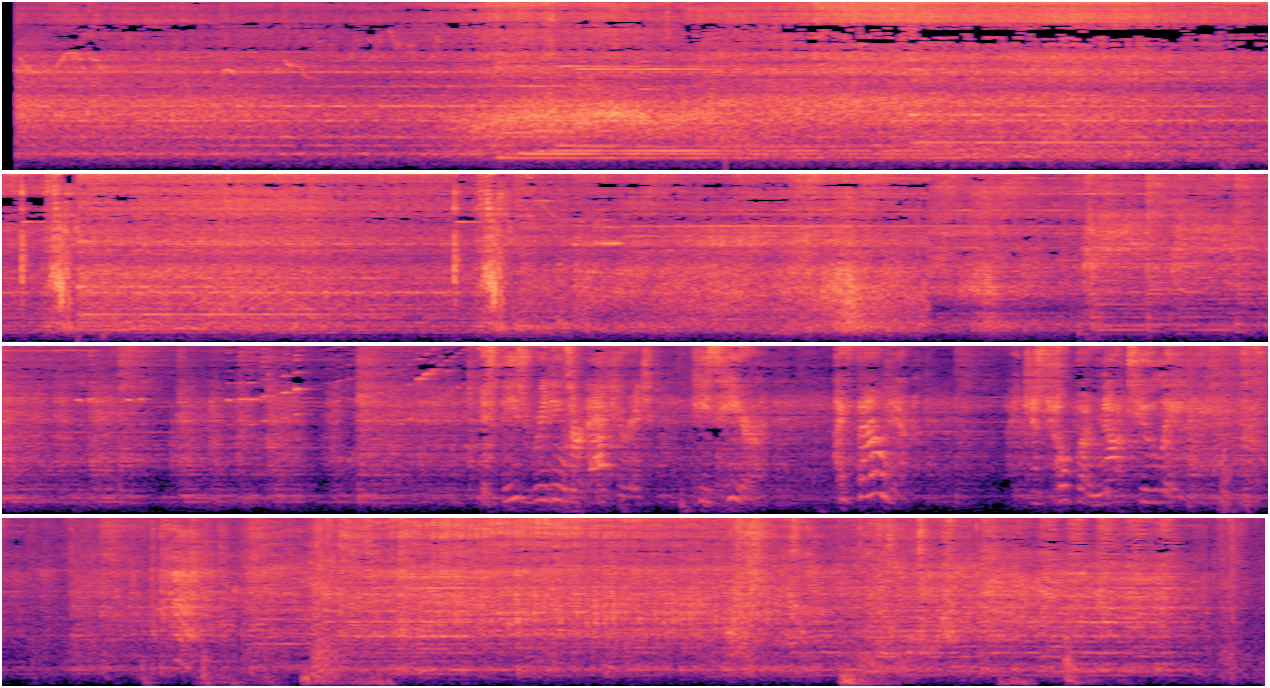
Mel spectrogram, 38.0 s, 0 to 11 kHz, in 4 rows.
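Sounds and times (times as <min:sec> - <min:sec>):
movie soundtrack music from television: 0:00.1 - 0:37.9.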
